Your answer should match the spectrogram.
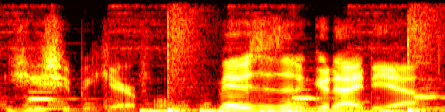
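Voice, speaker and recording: A man's voice: medium pitch, expressive, fast, creaky. A man hosting a gaming video, reading a visual novel aloud and acting out the dialogue informally. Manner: informal, performs lines as he reads. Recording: game music playing behind the voice.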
